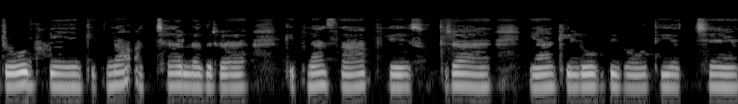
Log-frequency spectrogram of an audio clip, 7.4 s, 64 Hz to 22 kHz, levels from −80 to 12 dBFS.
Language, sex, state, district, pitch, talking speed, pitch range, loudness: Hindi, female, Uttar Pradesh, Deoria, 175 Hz, 170 wpm, 170-180 Hz, -25 LUFS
